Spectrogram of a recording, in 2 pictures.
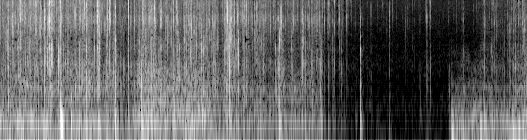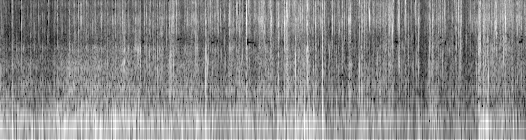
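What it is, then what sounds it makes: Plastic bubble wrap being scratched. A plastic bubble wrap cone covering a microphone is scratched and rubbed with long nails and fingertips, the hands staying on the wrap. It makes a dense, muffled, low crackling rumble with scattered sharper ticks, briefly going silent for about a second before the rubbing resumes just as steadily.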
